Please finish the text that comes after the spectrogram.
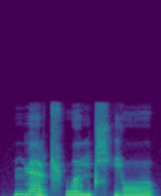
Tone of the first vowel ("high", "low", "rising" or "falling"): falling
